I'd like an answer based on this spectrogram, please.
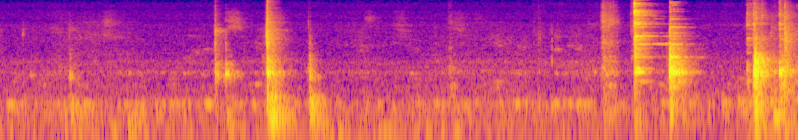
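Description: Clinks and knocks of a glass bottle and kitchenware set down and handled on a countertop: a few sharp knocks about two to three seconds in, then louder clinks with a brief ringing tone around six to seven seconds, and more knocks near the end.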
